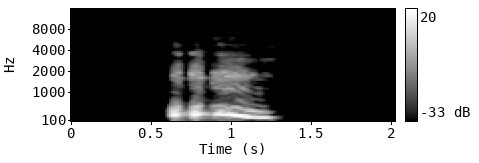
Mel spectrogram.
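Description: A woman clears her throat once, briefly, about half a second in: a short rough catch that ends on a falling voiced tone.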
